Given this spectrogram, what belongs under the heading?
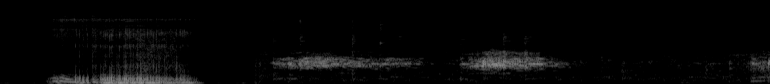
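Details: Snoring during sleep while wearing an electric massage sleep mask on full high; the snorer wonders about sleep apnea and CPAP. A loud, rough, rattling inhaled snore, then two softer, whistly breaths.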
